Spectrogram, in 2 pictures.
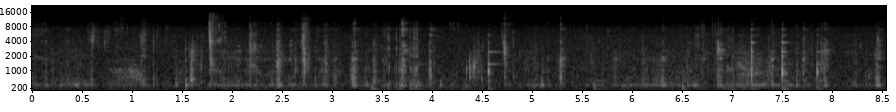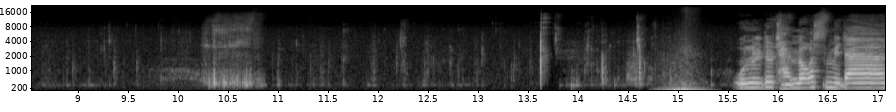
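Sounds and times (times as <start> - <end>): person chewing food: 1.5 - 9.6, 11.0 - 14.4.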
